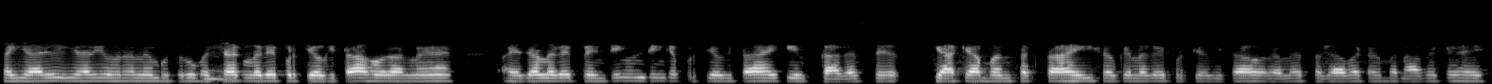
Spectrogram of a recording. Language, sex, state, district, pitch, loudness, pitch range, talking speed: Magahi, male, Bihar, Lakhisarai, 150 Hz, -16 LUFS, 145-150 Hz, 175 wpm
